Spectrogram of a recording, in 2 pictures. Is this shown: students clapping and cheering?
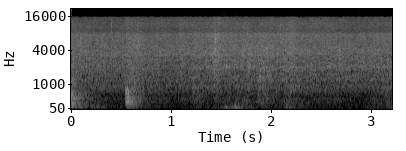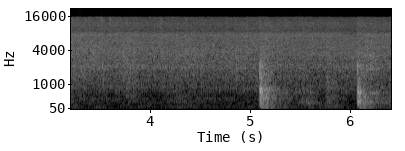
no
